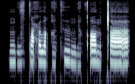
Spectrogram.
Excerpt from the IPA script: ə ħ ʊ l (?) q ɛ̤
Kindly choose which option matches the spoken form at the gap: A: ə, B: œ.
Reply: A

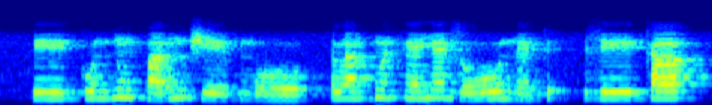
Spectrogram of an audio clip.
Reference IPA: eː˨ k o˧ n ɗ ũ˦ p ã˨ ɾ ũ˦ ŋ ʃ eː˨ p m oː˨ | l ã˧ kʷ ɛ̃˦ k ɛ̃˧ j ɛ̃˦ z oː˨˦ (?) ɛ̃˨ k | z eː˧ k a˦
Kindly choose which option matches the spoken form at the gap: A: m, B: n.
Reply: B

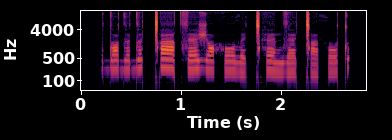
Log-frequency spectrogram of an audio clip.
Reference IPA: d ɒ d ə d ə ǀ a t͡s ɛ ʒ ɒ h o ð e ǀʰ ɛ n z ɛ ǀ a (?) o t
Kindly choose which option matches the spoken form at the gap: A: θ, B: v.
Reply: A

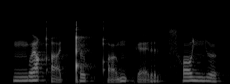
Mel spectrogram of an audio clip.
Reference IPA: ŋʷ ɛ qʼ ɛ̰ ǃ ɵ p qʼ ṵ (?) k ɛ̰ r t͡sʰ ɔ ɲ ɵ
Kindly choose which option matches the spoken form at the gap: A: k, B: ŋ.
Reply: B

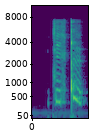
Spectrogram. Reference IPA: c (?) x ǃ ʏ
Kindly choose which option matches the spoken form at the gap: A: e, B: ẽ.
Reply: A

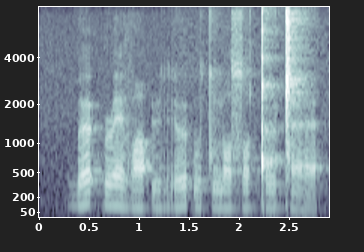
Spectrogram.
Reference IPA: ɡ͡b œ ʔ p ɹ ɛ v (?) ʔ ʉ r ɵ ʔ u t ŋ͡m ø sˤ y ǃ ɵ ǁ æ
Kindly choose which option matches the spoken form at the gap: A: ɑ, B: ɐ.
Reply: A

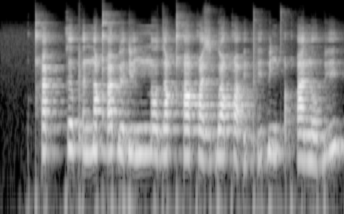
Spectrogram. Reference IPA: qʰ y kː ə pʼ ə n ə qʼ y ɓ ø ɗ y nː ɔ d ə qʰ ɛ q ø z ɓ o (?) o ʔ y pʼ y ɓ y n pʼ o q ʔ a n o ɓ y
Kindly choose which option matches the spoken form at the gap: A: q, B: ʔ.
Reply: A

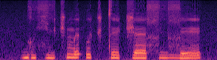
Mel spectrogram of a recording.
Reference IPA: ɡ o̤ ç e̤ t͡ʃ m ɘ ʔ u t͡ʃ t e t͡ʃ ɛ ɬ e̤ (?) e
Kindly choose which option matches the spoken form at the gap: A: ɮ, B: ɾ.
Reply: A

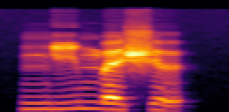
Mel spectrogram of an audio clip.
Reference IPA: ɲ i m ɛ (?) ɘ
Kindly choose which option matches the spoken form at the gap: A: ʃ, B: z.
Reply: A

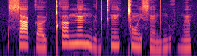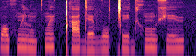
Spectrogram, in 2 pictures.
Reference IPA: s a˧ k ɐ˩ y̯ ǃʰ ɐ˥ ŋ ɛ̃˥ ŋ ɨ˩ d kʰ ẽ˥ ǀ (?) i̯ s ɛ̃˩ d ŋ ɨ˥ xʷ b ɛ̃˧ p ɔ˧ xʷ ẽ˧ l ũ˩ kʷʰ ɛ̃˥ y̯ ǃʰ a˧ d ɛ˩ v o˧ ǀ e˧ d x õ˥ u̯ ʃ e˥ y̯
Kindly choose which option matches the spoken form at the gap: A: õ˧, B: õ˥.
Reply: A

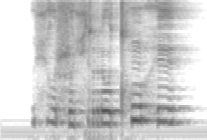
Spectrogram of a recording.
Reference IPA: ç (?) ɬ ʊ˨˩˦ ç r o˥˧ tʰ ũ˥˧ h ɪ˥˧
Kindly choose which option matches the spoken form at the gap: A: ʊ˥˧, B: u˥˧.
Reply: B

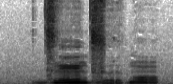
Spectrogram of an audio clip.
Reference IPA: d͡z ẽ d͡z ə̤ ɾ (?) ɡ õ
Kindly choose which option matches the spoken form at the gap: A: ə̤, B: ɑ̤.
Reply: A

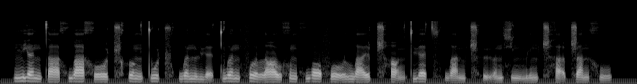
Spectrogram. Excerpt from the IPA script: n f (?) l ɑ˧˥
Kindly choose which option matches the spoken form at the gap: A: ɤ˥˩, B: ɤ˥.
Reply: A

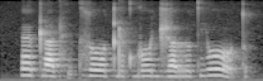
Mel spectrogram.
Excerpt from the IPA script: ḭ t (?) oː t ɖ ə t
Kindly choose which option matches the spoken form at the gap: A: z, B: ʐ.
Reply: A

